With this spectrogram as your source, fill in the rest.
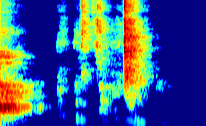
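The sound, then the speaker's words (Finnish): A dog barks a few times in short, sharp bursts in the background at moderate volume, with brief pauses between the yaps. “Teillä on, teillä on joku, tota noin, niin meillä tuli joku erotuomari sinne tota noin, niin haukkumaan taustalle.”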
